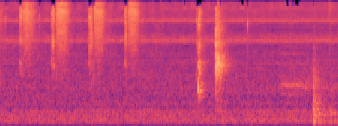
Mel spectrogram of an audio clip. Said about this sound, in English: I'm just gonna add a layer of extra setting spray.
